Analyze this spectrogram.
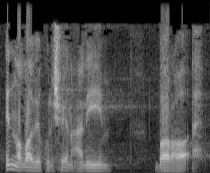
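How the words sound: A full stop comes with a new breath. "أو أن تقف"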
